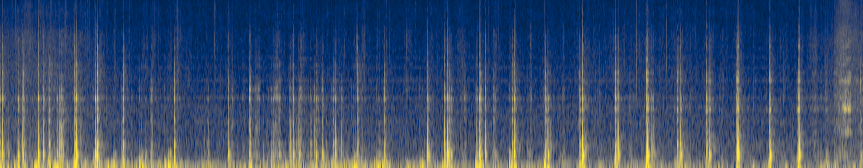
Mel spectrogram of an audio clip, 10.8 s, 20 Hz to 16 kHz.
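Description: A long, thin, flat, light-colored solid wooden plank, held in both hands, is tapped with fingertips and nails along its surface. Quick, dry taps with a hollow thump around 230 Hz and a short click on top come densely at first, then settle into slower, evenly spaced strikes in the second half. Each tap dies away almost instantly.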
